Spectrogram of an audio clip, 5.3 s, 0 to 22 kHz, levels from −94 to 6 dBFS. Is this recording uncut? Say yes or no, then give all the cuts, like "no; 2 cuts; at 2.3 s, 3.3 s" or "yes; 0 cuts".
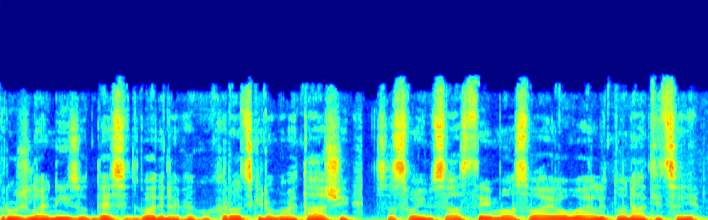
yes; 0 cuts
